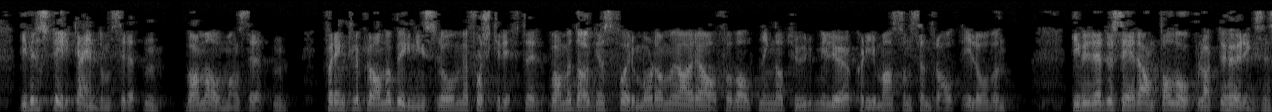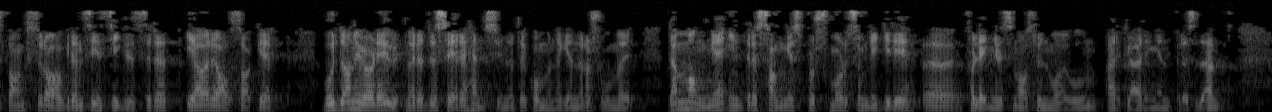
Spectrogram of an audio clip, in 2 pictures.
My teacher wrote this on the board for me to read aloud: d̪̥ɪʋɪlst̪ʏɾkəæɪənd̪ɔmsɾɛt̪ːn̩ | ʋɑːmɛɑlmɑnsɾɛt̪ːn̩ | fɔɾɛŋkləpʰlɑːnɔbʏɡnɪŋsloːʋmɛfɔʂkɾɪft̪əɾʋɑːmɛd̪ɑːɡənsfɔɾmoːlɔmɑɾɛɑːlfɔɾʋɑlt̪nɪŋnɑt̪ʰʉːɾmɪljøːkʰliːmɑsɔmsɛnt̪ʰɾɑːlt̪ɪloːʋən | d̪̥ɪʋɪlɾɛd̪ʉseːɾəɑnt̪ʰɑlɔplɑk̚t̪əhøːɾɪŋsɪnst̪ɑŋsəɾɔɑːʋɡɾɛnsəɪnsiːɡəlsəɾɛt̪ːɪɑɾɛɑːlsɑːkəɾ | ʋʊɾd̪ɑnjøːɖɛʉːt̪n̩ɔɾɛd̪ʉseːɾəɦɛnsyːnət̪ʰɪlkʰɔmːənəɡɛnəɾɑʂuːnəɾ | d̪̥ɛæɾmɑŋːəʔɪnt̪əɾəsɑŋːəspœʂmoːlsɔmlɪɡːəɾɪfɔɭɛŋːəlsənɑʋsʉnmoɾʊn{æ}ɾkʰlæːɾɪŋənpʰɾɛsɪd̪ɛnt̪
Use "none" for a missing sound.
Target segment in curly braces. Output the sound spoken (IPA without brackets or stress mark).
æ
